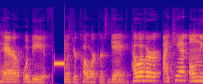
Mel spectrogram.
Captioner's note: beep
